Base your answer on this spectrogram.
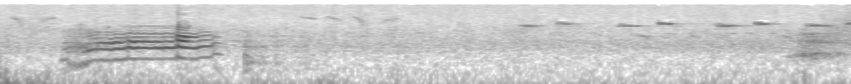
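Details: Cat meowing outdoors on a sunny day while a Ragdoll and another cat eat cat grass: one drawn-out, slightly rising meow lasting under a second, then faint short chirps from small birds and quiet background hiss.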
